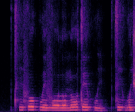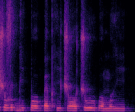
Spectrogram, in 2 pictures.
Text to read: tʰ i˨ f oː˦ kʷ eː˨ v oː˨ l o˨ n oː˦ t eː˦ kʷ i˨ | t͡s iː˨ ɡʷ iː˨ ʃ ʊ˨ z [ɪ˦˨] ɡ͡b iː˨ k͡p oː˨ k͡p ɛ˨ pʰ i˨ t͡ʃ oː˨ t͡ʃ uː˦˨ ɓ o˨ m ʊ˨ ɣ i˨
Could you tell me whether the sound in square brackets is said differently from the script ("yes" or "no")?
no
